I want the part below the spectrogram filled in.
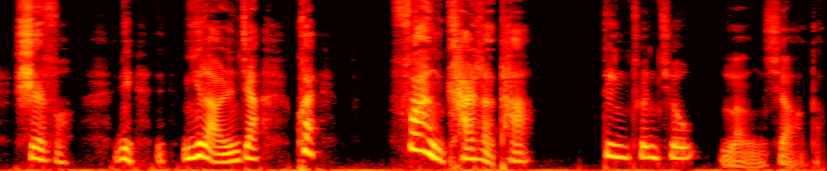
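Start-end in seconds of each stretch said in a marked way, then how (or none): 0.1-4.0 hurried, higher pitch. Azi speaks up quickly to her master, who holds her, said hurriedly. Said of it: "忙道".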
